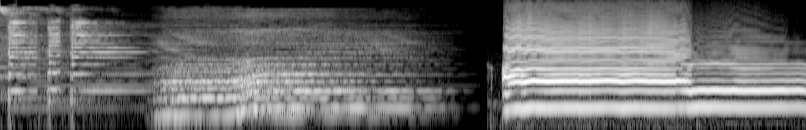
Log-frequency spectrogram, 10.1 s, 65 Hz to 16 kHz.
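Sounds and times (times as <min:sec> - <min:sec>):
conch shell blown: 0:06.4 - 0:10.0.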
